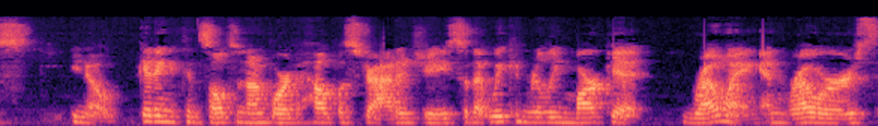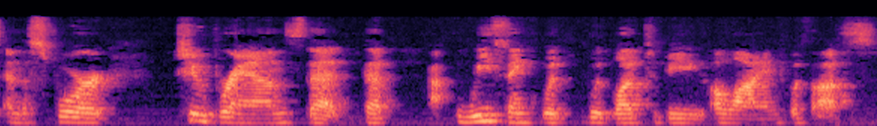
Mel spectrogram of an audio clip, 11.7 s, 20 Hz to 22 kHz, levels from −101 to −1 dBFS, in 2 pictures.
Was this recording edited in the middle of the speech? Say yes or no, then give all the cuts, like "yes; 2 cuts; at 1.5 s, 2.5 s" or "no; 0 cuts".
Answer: no; 0 cuts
